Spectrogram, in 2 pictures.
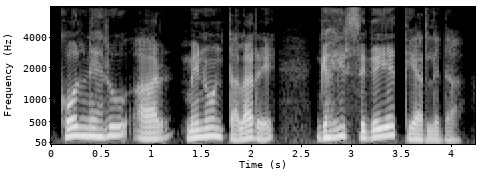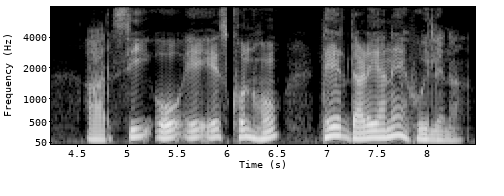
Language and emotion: Santali, neutral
